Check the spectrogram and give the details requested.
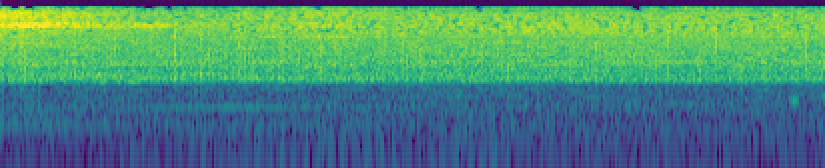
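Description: Heavy rain hissing steadily, with an engine running low underneath. A short knock comes right at the end.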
